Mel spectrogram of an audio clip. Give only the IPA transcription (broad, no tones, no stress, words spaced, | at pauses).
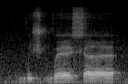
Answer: ɡʷiʃɡʷɛxæ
